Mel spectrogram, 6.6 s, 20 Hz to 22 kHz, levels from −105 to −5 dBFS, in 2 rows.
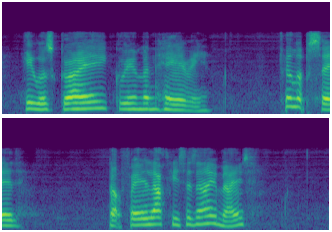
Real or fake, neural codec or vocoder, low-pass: fake; codec, 24 kHz, 3 kbps, HILCodec; 7.2 kHz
